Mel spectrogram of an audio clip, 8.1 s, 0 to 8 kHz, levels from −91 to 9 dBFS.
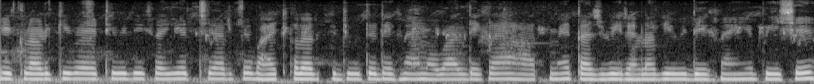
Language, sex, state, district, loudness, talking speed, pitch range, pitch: Hindi, female, Bihar, Sitamarhi, -15 LUFS, 215 wpm, 185-195 Hz, 190 Hz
